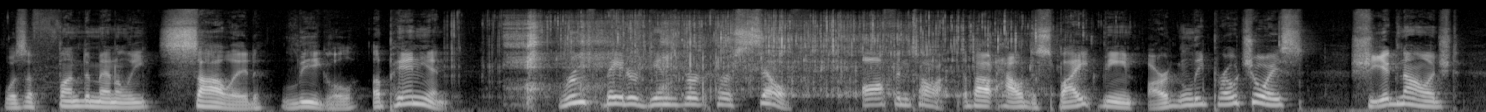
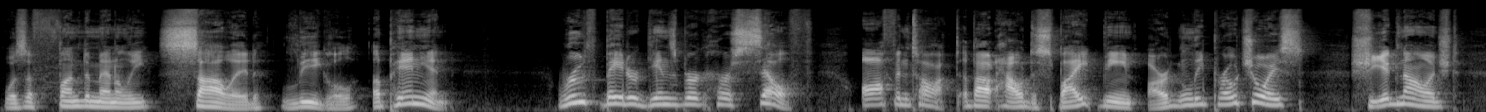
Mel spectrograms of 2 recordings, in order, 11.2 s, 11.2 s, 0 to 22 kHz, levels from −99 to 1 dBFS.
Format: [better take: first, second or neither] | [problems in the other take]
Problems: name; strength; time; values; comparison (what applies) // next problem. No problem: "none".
second | hiss; loud; throughout; 6 dB below the speech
